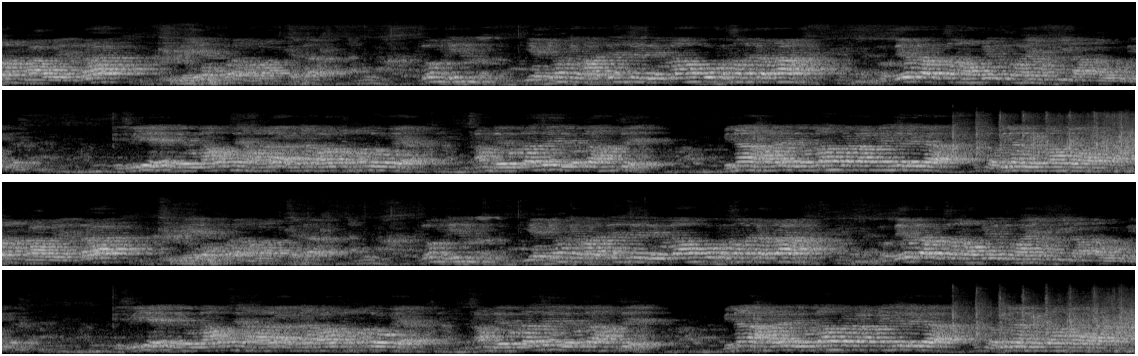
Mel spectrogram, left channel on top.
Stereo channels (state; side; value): normal; both; correlation 0.16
